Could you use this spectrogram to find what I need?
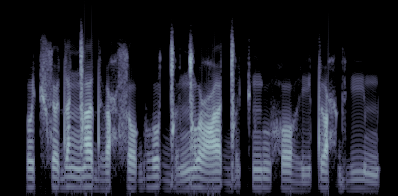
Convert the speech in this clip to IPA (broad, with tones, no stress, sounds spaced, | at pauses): ɤ˨˩˦ t͡ʃ s œ˨˩˦ d a˥˩ ŋ͡ǀ a˥˩ dʱ ə˨˩˦ ħ s ɔ˨˩˦ ɡʱ o˥˩ ɡ͡ǀ ə˨˩˦ ŋ͡ǀ o˥˩ ʕ a˥˩ ɡ͡ǀ ə˨˩˦ t͡ʃ ŋ u˥˩ x ɔ˥˩ ɦ i˨˩˦ t ɤ˥˩ ħ ɡʱ i˥˩ m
